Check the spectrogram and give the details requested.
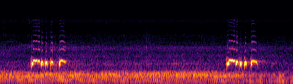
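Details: Local zebra dove used as a lure to prompt replies from other doves: two clear phrases of rapid stuttering coos with a drawn-out final note, about three seconds apart, over a quiet low hum.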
